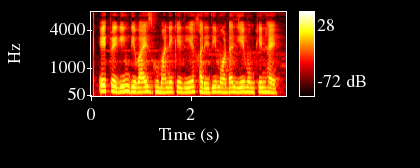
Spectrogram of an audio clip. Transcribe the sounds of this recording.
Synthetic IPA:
eːk̚ʈɾeːɡɪ̃ŋɡɖɪʋaːɪs̬ɡʱʊmaːnekeliexɐɾiːd̪imɔːɖəljemʊmkɪnɦɛː

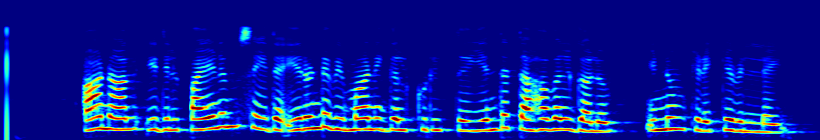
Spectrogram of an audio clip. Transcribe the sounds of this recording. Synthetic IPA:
aːnaːlɪðɪlpɐjɐɳɐmsɛjðɐʔɪɾɐɳɖɯʋɪmaːnɪɣɐɭkʊrɪt̪ːɯɛnd̪ɐt̪ɐɣɐʋɐlɣɐɭɯm | ɪnːɯmkɪɽɐɪkːɐʋɪlːɐɪ

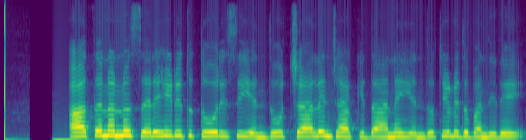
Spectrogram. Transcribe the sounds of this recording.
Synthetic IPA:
aːt̪ɐnɐnːusɛɾeɦiɽid̪ut̪o̞ːɾisie̞nd̪ut͡ʃaːle̞ɲd͡ʒɦaːkid̪ːaːne̞ːnd̪ut̪iɭid̪ubɐnd̪id̪e̞

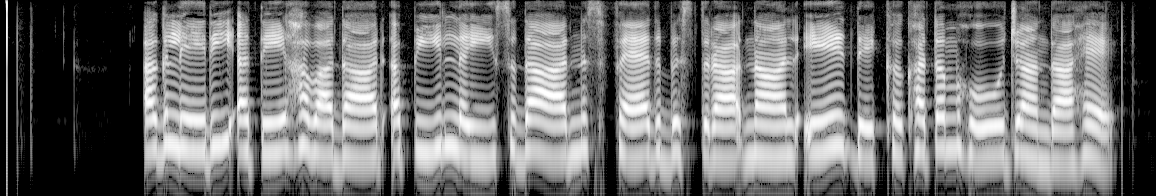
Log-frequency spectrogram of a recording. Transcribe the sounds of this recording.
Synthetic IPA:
əɡleːɾiːʔət̪eːɦəʋaːd̪aːɾəpiːlːəiːsəd̪aːɾnsə̥pʰɛːd̪bɪst̪ɾaːnaːleːd̪ekʰkʰət̪əmɦoːd͡ʒãːnd̪aːɦɛː

